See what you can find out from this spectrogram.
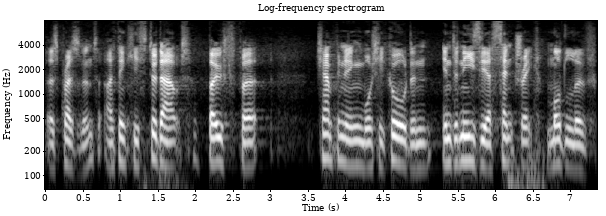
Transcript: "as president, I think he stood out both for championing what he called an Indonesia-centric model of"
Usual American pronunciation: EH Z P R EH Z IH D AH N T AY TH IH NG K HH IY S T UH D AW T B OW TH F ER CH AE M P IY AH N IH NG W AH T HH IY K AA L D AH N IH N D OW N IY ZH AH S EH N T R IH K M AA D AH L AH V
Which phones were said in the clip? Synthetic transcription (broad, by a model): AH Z P R EH Z IH D AH N T AY TH IH NG K HH IY S T UH D AW T B OW TH F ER CH AE M P IY AH N IH NG W AH T HH IY K AA L D AH N IH N D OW N IY Z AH S EH N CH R IH K M AA D L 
